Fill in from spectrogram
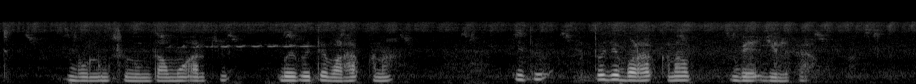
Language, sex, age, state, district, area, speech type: Santali, male, 18-30, West Bengal, Uttar Dinajpur, rural, spontaneous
